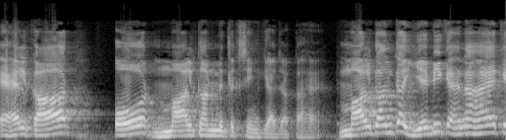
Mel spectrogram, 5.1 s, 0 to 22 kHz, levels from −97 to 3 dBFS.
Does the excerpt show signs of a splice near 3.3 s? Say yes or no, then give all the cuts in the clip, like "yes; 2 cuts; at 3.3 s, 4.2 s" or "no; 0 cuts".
yes; 1 cut; at 3.3 s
